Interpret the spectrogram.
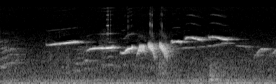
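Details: White-rumped shama singing to stir other shamas into replying: a few drawn-out whistled notes, one sliding upward, followed by a brief harsh burst and a higher whistle, over low background hum.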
